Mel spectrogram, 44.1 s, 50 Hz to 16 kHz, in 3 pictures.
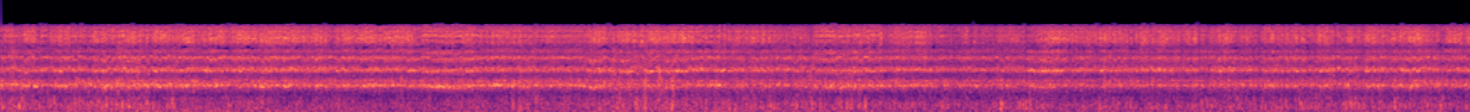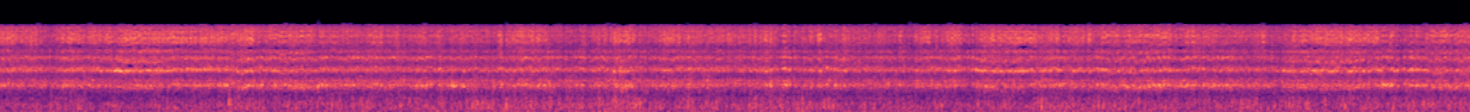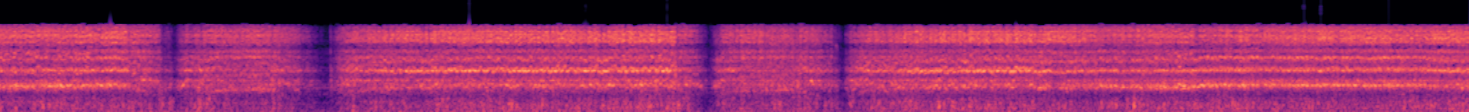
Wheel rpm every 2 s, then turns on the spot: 230, 240, 230, 220, 230, 230, 230, 230, 230, 230, 240, 230, 230, 230, 220, 160, 120, 190, 120, 160, 210, 230.
none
